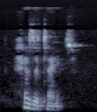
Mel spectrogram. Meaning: 1. To stop or pause respecting decision or action; to be in suspense or uncertainty as to a determination 2. To stammer; to falter in speaking
- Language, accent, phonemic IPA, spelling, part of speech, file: English, Southern England, /ˈhɛz.ɪ.teɪt/, hesitate, verb, LL-Q1860 (eng)-hesitate.wav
